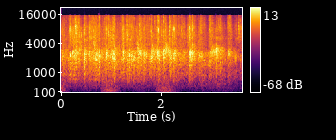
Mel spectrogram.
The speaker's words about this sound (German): Komm, lass uns Jesus nochmal Applaus geben.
